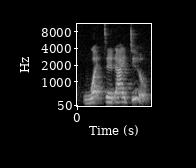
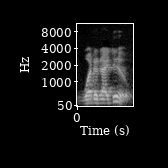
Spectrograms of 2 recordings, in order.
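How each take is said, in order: First: The unstressed words are said fully. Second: The unstressed words are reduced to schwa sounds.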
